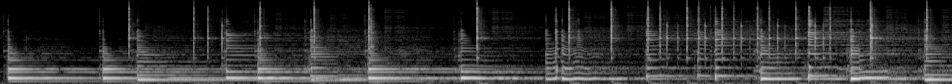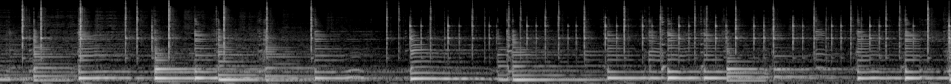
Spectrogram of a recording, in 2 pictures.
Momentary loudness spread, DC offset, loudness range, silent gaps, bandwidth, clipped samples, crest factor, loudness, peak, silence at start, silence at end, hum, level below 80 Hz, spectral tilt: 10 LU; under 0.1%; 3 LU; none; over 20 kHz; under 0.1%; 20 dB; -21 LUFS; 0 dBFS; 0.05 s; 0 s; none; -52 dBFS; -3 dB/octave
